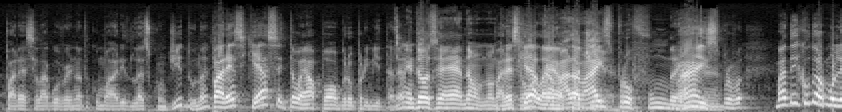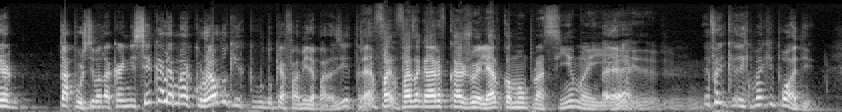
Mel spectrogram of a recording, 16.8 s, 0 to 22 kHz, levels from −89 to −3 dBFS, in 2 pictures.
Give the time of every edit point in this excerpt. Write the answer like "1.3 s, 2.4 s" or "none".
2.1 s, 15.9 s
